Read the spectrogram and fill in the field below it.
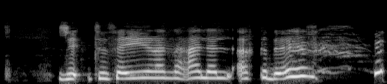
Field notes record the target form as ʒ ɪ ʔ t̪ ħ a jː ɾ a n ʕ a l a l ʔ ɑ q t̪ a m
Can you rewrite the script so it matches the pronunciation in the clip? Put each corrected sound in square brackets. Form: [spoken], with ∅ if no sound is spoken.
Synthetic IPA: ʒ ɪ ʔ t̪ [s] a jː ɾ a n ʕ a l a l ʔ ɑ q [d̪] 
